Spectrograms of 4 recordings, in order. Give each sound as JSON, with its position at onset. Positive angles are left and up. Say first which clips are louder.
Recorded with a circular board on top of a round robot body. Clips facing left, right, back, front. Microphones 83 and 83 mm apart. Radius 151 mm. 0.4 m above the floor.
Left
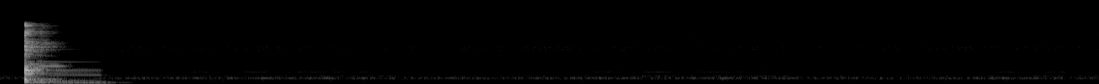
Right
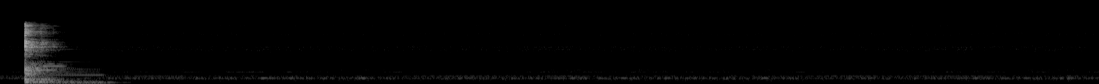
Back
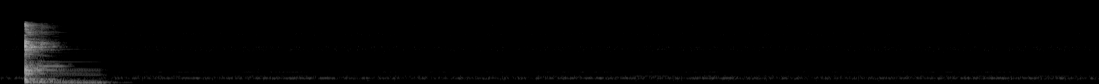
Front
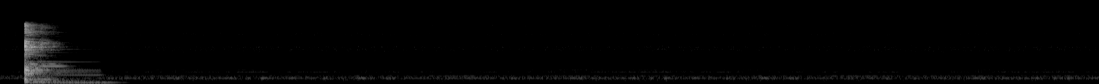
{"t": 0.2, "sound": "a clunk", "louder": "left 5 dB, even", "azimuth_deg": 85, "distance_m": 0.9}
